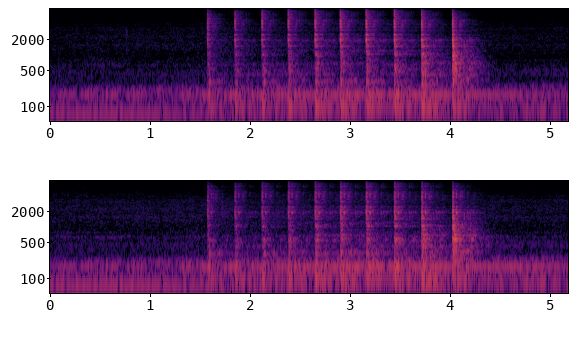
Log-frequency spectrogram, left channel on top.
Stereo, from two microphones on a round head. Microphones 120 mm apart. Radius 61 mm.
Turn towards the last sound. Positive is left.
turn(degrees=70)  # may be behind; listen again after turning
